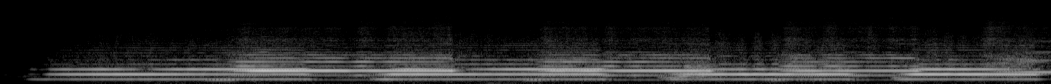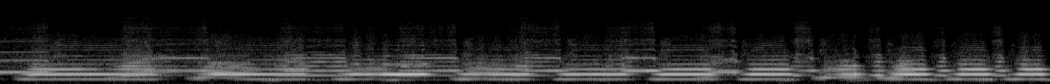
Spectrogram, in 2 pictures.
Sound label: Sepik Flutes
